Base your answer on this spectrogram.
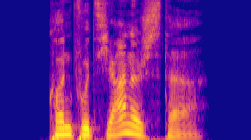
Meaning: inflection of konfuzianisch: 1. strong/mixed nominative masculine singular superlative degree 2. strong genitive/dative feminine singular superlative degree
- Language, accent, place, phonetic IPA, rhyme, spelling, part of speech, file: German, Germany, Berlin, [kɔnfuˈt͡si̯aːnɪʃstɐ], -aːnɪʃstɐ, konfuzianischster, adjective, De-konfuzianischster.ogg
